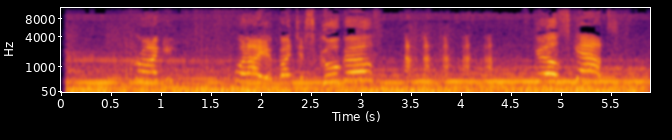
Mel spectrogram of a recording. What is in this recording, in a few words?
marine, aussie; h3dialogue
